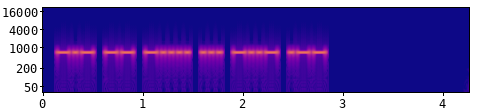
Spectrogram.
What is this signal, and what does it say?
Morse code, heard as a keyed tone, about 30 wpm, 700 Hz. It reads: KM6SXW
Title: USA Callsign DE Callsign 30wpm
